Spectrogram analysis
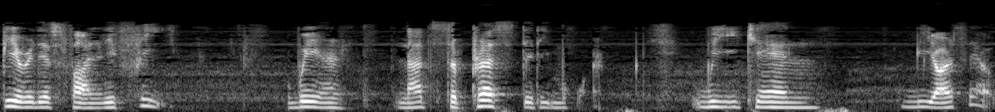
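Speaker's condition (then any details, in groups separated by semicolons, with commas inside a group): Cerebral palsy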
